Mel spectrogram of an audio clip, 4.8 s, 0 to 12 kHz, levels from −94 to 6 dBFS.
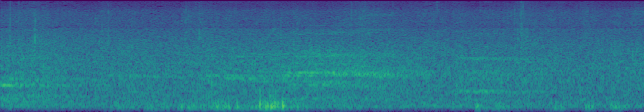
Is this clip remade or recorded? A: recorded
